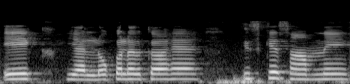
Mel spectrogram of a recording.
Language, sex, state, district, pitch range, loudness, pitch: Hindi, female, Punjab, Fazilka, 235-245 Hz, -14 LUFS, 245 Hz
